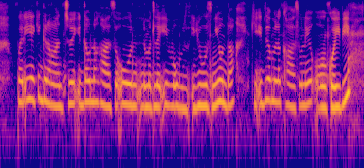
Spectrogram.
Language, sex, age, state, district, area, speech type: Dogri, female, 18-30, Jammu and Kashmir, Kathua, rural, spontaneous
